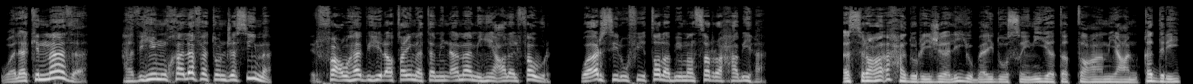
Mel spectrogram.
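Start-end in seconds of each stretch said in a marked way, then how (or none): 0.0-7.7 high, fast shouted orders; furious high-pitched yell; yelling in her face. A narrator's reading. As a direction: bark commands at the staff. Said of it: "صرخ في وجهها".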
